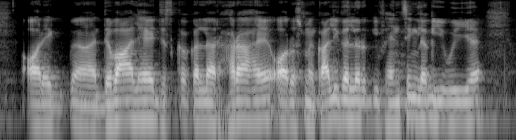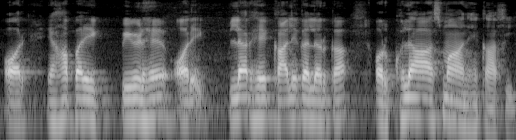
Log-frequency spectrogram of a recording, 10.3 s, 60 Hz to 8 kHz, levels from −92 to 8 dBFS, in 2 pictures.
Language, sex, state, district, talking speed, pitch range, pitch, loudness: Hindi, male, Uttar Pradesh, Varanasi, 210 wpm, 110-125 Hz, 120 Hz, -18 LUFS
